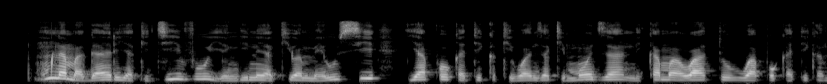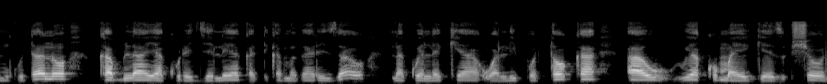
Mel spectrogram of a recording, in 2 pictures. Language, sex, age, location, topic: Swahili, male, 25-35, Kisii, finance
